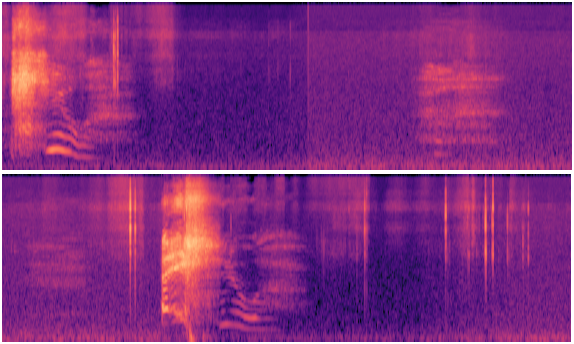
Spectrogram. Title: Wet cold sneezes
